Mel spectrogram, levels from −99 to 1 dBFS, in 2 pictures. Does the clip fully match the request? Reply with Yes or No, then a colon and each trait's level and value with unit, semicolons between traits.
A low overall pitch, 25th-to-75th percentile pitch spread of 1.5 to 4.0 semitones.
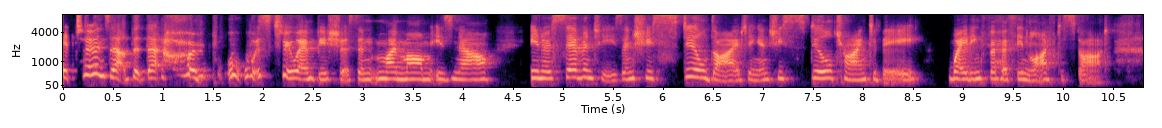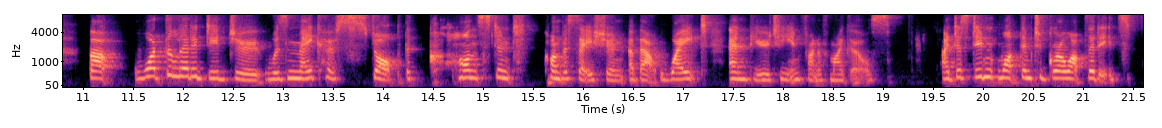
No: very high, 250 Hz; average, 3.6 semitones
